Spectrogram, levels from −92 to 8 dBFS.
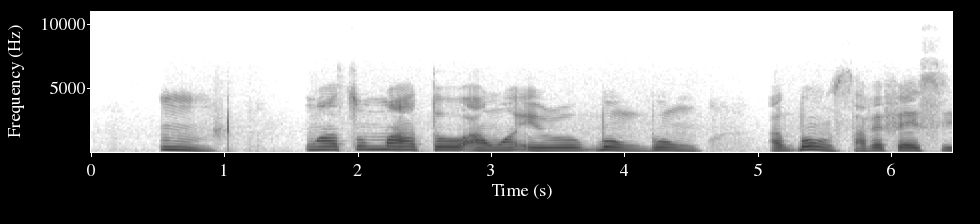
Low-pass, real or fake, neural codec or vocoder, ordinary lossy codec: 9.9 kHz; real; none; none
